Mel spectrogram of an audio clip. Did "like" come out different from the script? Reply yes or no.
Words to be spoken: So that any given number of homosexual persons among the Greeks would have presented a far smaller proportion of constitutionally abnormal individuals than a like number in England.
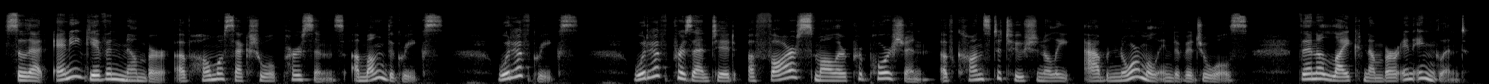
no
